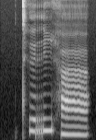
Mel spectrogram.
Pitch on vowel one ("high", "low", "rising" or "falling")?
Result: high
